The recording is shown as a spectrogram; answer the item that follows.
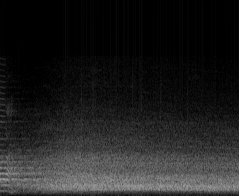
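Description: Large concert crowd cheering and screaming, a steady wash of many voices with no single voice standing out.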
